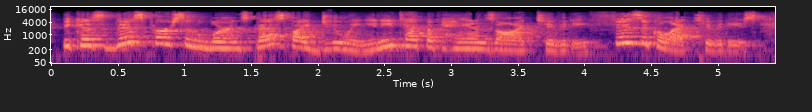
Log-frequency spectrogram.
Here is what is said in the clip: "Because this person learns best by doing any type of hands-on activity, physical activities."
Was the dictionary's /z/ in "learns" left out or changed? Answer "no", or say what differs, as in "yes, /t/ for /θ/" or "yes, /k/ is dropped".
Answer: no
